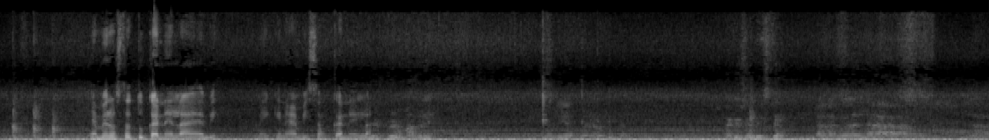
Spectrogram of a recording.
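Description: Water bubbles at a rolling boil in a pot.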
